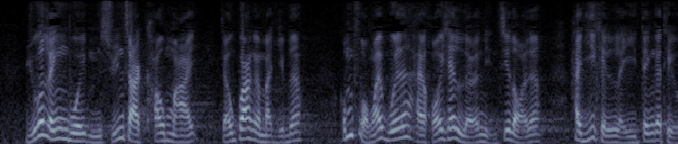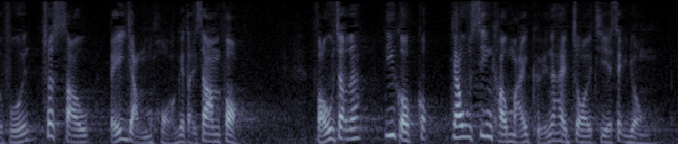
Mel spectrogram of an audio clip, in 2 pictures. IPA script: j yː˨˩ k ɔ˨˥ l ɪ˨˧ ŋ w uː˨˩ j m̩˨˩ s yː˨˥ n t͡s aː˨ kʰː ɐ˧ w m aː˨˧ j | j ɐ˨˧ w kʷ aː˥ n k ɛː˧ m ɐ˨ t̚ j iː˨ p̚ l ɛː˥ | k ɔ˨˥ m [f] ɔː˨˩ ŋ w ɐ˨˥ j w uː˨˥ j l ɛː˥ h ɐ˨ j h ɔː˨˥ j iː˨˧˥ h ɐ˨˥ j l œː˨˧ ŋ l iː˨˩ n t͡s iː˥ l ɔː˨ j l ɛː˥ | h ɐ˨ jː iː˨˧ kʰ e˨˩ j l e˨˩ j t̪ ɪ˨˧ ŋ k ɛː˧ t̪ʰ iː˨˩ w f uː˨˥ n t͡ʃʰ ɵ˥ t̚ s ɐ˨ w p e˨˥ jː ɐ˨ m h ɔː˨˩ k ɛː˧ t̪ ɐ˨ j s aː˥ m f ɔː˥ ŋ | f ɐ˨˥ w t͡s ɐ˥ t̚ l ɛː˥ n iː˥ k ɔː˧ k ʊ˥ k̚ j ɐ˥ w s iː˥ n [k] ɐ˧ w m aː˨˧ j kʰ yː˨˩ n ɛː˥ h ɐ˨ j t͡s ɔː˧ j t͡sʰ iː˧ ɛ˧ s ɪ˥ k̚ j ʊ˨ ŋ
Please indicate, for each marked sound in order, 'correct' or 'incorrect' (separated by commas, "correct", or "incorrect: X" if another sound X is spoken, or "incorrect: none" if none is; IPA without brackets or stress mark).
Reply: correct, incorrect: kʰ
